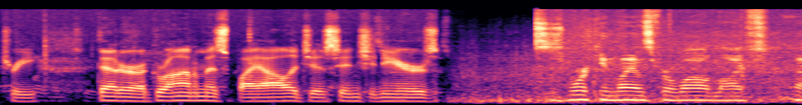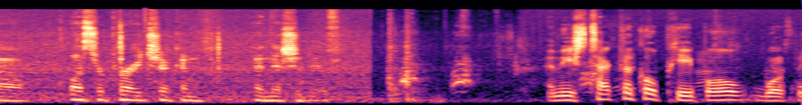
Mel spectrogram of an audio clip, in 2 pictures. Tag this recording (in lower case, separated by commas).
animal, outside, rural or natural, speech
